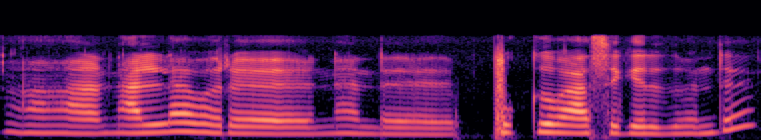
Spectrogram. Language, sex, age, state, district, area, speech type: Tamil, female, 30-45, Tamil Nadu, Kallakurichi, rural, spontaneous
